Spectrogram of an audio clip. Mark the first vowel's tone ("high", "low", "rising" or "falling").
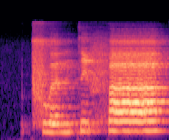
rising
